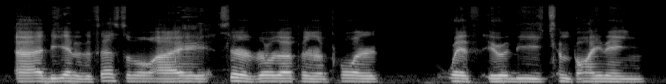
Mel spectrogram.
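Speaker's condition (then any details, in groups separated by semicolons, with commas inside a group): Muscular dystrophy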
